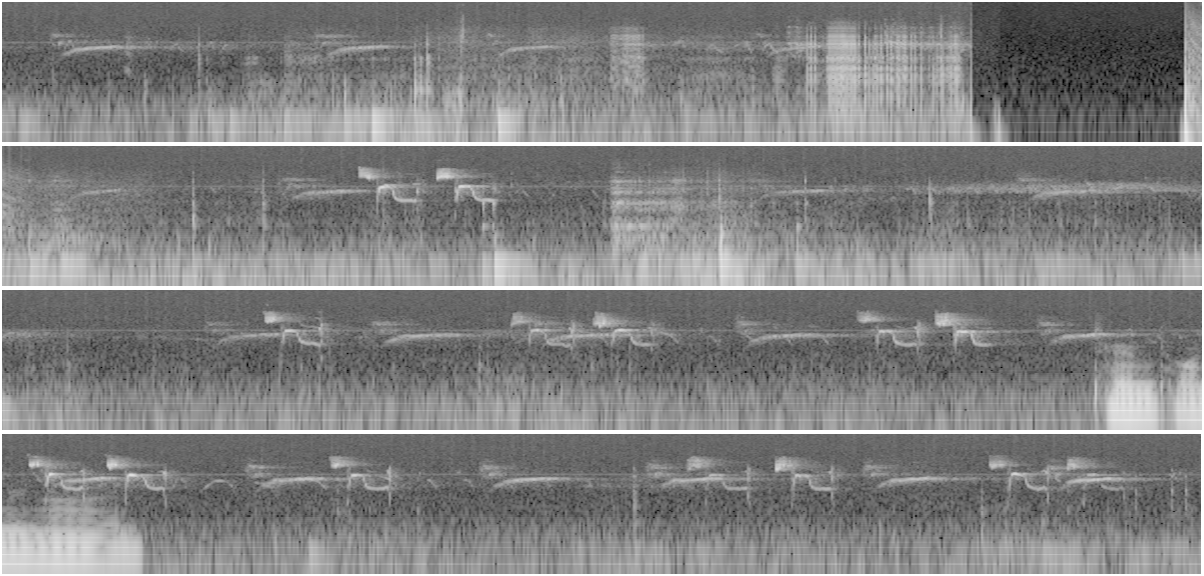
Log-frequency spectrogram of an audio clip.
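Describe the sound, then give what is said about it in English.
Repeated high, thin bird chirps and short calls from a single bird, many in sequence at a faint level over a soft background hiss. “Same bird.”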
